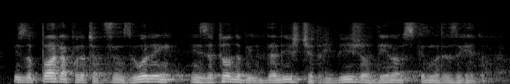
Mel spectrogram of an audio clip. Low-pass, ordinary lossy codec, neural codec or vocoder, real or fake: 7.2 kHz; none; codec, 16 kHz, 1.1 kbps, Voila-Tokenizer; fake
